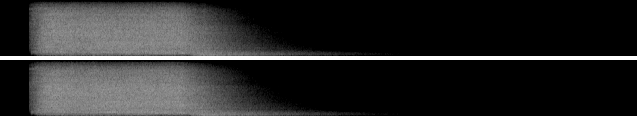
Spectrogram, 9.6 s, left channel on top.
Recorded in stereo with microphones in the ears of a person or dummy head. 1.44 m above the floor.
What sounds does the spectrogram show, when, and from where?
0.4 s a scream: 5° right (ahead or behind), 1.5 m; by 2.7 s 30° right (ahead or behind), 5 m
2.8 s a thud: 30° right (ahead or behind), 1.9 m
